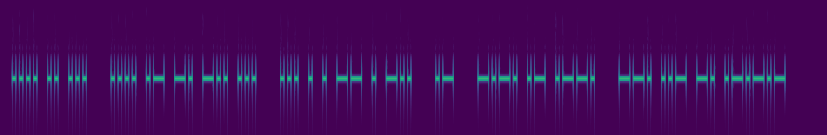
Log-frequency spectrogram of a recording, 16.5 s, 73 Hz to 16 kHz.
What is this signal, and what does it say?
Morse code, heard as a keyed tone, about 17 wpm, 700 Hz. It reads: HIS HANDS SEEMED A CAP GUN.
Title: A Sound Of Thunder 17wpm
